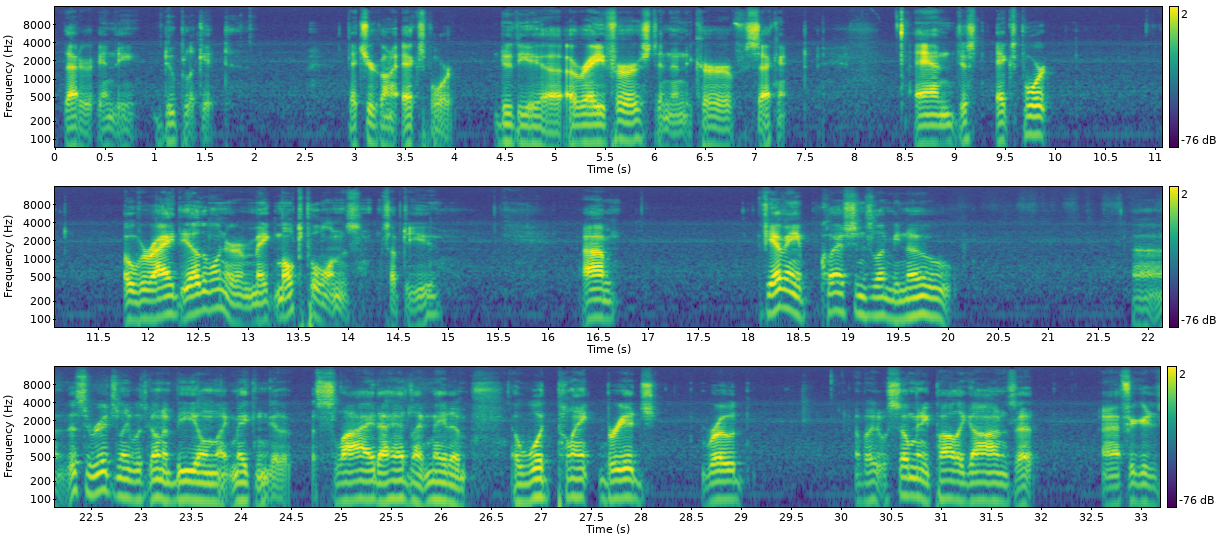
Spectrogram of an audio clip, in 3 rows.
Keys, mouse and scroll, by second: 1.1 click, 1.9 click.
